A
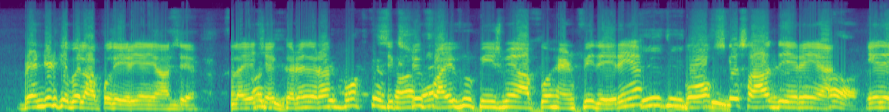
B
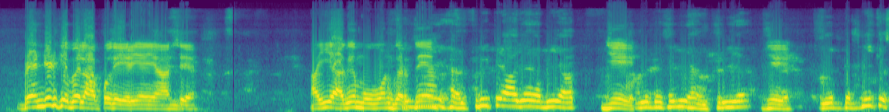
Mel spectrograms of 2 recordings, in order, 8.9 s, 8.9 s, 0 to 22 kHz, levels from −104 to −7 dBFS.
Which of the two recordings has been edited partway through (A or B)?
A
